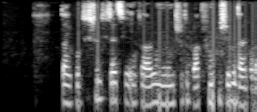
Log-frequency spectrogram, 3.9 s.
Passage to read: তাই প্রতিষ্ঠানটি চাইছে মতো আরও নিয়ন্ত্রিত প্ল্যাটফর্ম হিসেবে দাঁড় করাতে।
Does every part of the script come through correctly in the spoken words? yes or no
yes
